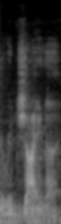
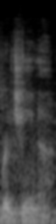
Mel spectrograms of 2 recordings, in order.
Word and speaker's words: Regina: was trying to say regina ew actually it's regina rhymes with pasadena her his leader dissolved and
